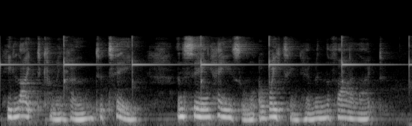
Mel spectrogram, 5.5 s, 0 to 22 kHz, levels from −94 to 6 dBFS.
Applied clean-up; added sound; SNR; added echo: none; Bicycle bell; 11 dB; reverberation time 0.5 s.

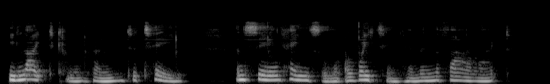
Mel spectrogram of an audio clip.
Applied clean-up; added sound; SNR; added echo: neural mask model DeepFilterNet 3.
